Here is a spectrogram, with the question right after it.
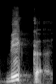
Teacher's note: Ya, hati-hati dalam melafalkan huruf kaf, tidak langsung bikrun. Bik, jangan sampai memantulkan huruf kaf karena kaf tidak punya sifat qalqalah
